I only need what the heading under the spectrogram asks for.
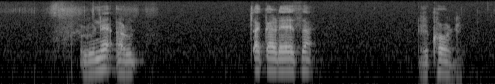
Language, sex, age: Venda, male, 37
